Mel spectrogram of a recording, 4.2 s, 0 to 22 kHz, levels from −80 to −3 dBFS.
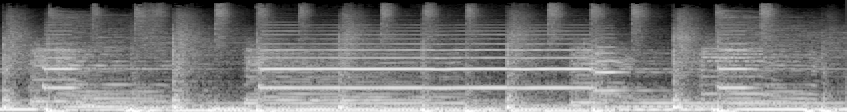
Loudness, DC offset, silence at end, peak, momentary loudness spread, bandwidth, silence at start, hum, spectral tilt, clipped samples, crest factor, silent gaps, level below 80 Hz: -9 LUFS; under 0.1%; 0 s; 0 dBFS; 4 LU; 19.5 kHz; 0 s; none; -5.5 dB/octave; under 0.1%; 8 dB; none; -12 dBFS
